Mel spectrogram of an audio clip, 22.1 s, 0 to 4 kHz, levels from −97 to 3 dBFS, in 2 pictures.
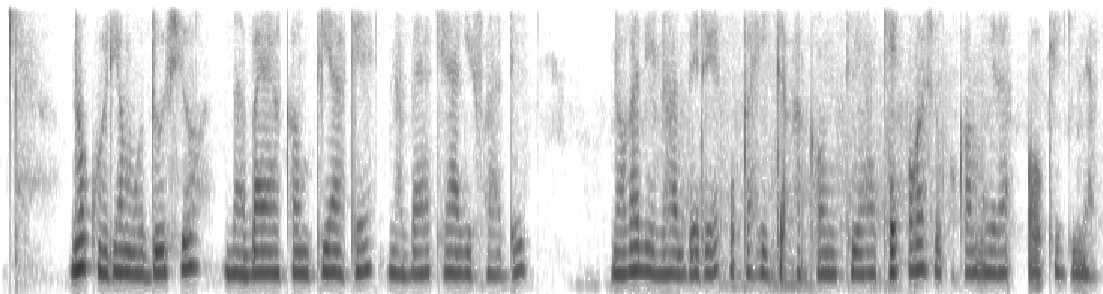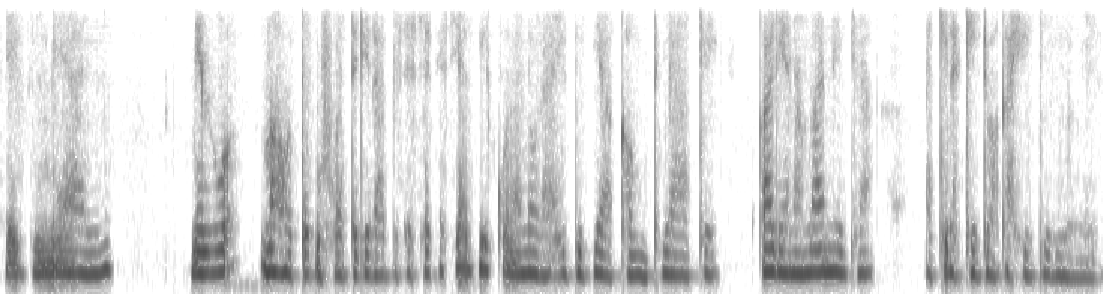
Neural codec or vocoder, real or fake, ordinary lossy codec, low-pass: codec, 24 kHz, 3 kbps, HILCodec; fake; none; 3.6 kHz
